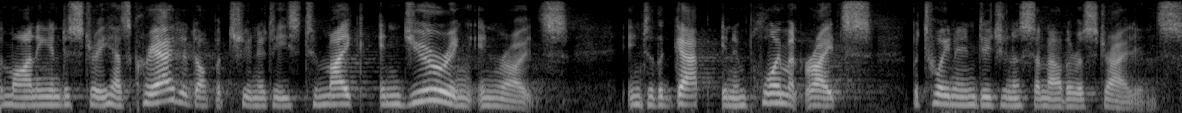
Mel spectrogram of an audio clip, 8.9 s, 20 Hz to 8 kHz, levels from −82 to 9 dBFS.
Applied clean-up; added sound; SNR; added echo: none; none; none; none.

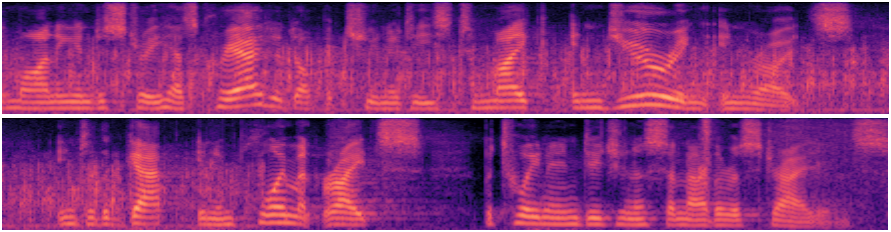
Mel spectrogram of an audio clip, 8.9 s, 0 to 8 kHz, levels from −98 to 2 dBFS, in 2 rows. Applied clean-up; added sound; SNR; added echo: none; Domestic sounds, home sounds; 12 dB; none.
